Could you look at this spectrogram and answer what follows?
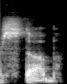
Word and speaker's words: Stubb: Then that Alexander Stubb from Norway, I believe, he says, might be pronounced Stub.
